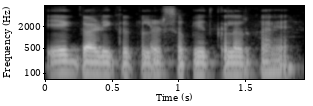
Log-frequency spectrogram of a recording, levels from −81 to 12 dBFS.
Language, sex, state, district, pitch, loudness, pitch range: Hindi, male, Uttar Pradesh, Shamli, 100 Hz, -20 LUFS, 95-110 Hz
